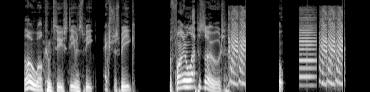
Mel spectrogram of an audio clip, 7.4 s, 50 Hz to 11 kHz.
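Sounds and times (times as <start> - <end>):
speech: 0.5 - 2.8, 3.4 - 4.8, 5.6 - 6.3
malfunctioning air horn sound effect: 4.6 - 4.9, 6.0 - 7.0.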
